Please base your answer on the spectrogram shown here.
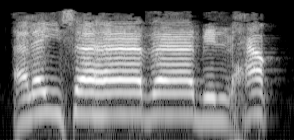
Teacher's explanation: أليس هذا بالحق، حال الوقف على القاف قلقلة كبرى، بالحق لأن القاف مضعفة مشددة فنقف عليها بالقلقلة الكبرى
